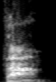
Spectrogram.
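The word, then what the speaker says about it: vin: Yeah, it's like French for wine is VAM, but it's V-I-M.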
